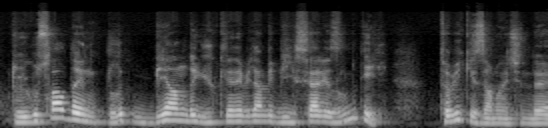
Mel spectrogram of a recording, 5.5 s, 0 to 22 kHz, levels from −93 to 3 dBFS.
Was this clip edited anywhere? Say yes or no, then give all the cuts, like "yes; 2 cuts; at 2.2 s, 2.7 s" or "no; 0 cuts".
no; 0 cuts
